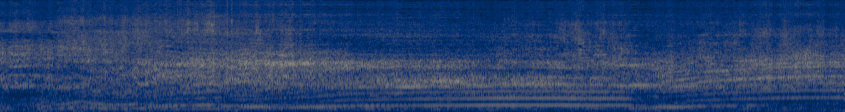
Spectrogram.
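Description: Two drift cars sliding sideways in tandem, engines held at high revs with tyres squealing and spinning through the corner. The engine note dips about six and a half seconds in, then climbs again.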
